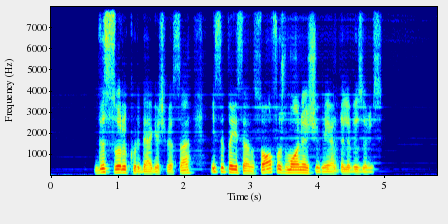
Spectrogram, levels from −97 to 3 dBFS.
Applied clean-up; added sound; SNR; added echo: neural mask model DeepFilterNet 3.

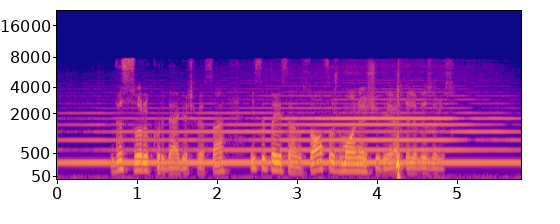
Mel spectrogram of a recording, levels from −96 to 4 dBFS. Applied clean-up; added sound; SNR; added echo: none; Wind instrument, woodwind instrument + Whoosh, swoosh, swish; 1 dB; none.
